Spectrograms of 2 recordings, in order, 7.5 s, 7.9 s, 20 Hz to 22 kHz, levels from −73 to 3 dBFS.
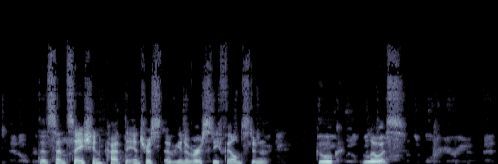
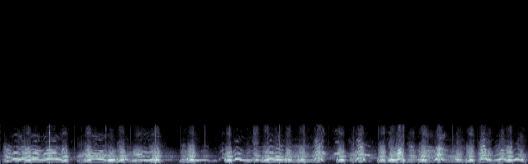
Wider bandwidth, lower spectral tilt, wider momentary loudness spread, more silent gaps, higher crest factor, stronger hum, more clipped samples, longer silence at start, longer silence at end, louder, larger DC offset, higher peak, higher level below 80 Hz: first, 16 kHz vs 5.4 kHz; second, -2.5 dB/octave vs -5 dB/octave; first, 22 LU vs 6 LU; neither; about the same, 20 dB vs 16 dB; neither; neither; about the same, 0.05 s vs 0 s; about the same, 0.1 s vs 0 s; about the same, -19 LUFS vs -18 LUFS; neither; about the same, -2 dBFS vs -2 dBFS; second, -66 dBFS vs -56 dBFS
